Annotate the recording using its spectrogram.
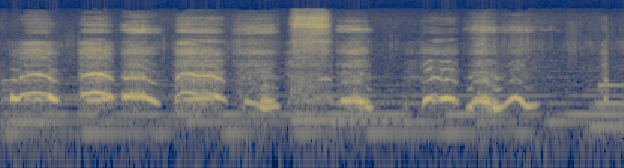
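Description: A young girl sobbing in a run of short, high-pitched cries, with a sharp gasping breath about halfway through.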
